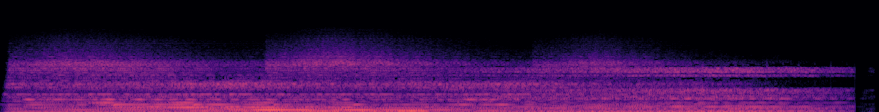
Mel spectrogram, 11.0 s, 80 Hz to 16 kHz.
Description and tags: Layered pads for your sampler.Ambient, lounge, downbeat, electronica, chillout.Tempo aprox :90 bpm
ambient, chillout, downbeat, electronica, layered, lounge, pad, sampler, synth, texture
